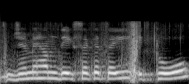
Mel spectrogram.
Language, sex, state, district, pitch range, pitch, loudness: Bhojpuri, female, Uttar Pradesh, Gorakhpur, 260-285 Hz, 270 Hz, -12 LUFS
